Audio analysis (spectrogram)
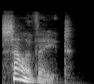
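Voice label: "salivate", British English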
